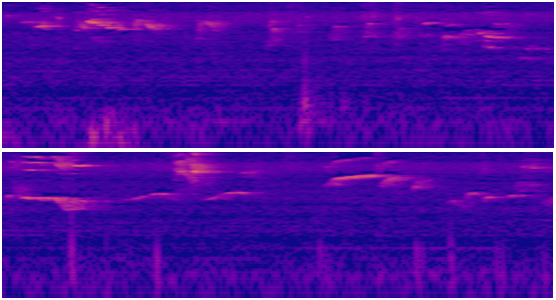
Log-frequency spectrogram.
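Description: Small birds chirping in the background: a scatter of short, quick calls that rise and fall in pitch, busiest in the middle.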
